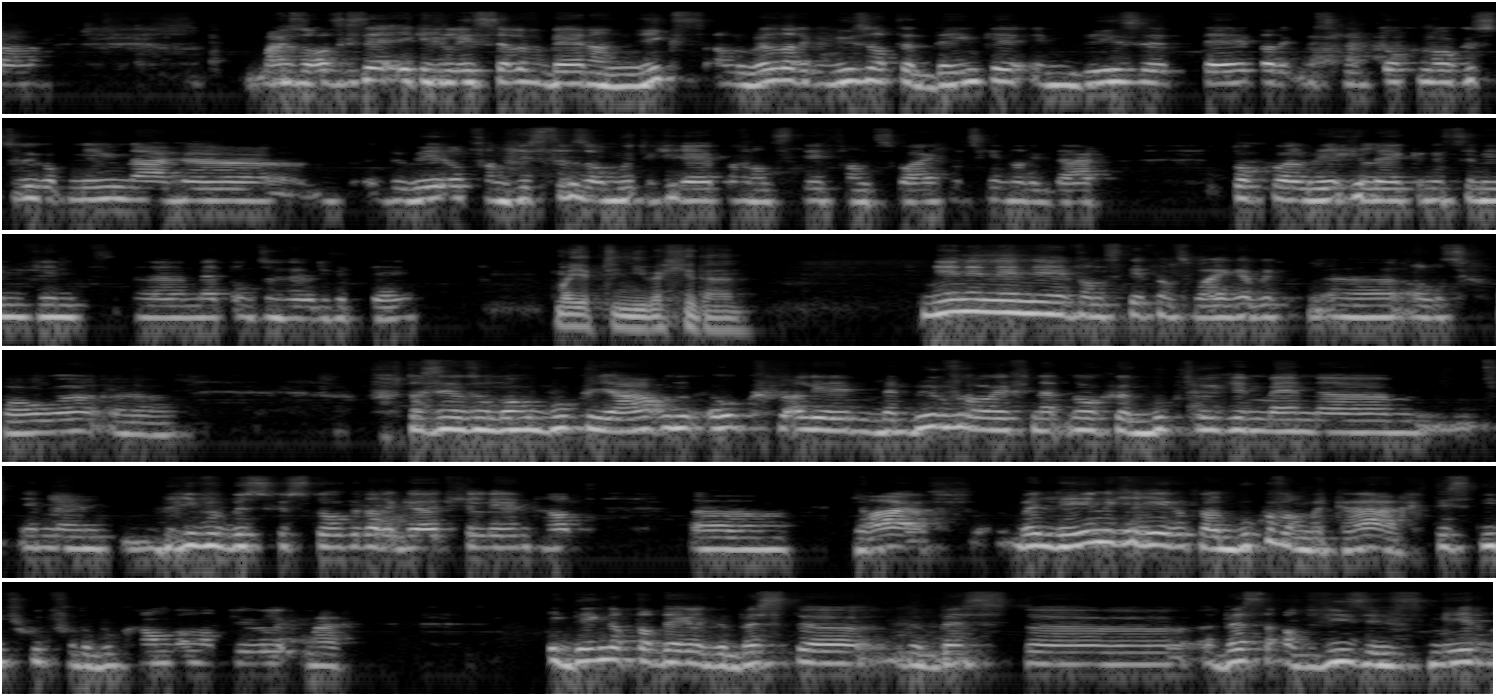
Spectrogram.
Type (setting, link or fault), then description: link, video call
